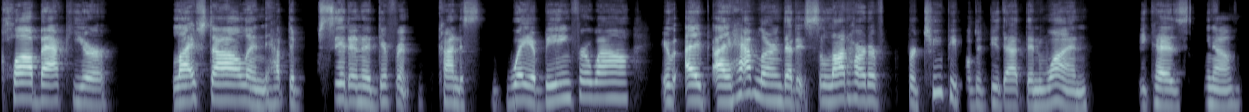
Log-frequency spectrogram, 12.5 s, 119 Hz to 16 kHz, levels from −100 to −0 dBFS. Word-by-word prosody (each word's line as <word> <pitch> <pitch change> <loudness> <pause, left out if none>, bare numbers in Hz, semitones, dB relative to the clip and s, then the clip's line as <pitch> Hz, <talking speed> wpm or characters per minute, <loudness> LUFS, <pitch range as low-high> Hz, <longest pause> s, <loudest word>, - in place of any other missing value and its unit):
claw 220 -4 +6
back 200 -1 +6
your 175 -3 -3 0.6
lifestyle 200 +2 +5
and 170 -4 -3
have 180 +1 -9
to 180 - -9 0.2
sit 215 -1 0
in 195 -1 0
a 180 -1 -2
different 195 +3 -7 0.3
kinda 185 -2 +1
s 170 +2 -7 0.2
way 205 +1 0
of 180 - -4
being 205 +4 -3
for 230 0 -8
a 225 - -7
while. 225 0 0 0.3
It 195 - -5
w - - -9
I 205 0 +5
I 195 0 +8
have 280 +8 +3
learned 205 -4 -2
that 190 -2 0
it's - - -2
a - - -9
lot 205 +2 +4
harder 205 -2 -2 0.3
for - - -5
2 290 +1 -7
people 215 -9 -13
to 170 - -15
do 175 +3 -13
that 165 -1 -3
than 160 0 -7
1 155 -5 -1 0.5
because, 165 -1 -1 0.2
you 180 - -13
know 160 0 -4
195 Hz, 195 wpm, -25 LUFS, 175-210 Hz, 0.6 s, I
